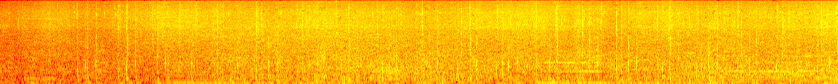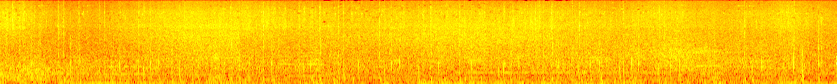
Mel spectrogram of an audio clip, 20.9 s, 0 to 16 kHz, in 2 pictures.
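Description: Hoofbeats from the horse Roach in The Witcher 3, a steady clip-clop of hooves running over a continuous bed of rain and game ambience, with musical tones drifting underneath throughout.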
